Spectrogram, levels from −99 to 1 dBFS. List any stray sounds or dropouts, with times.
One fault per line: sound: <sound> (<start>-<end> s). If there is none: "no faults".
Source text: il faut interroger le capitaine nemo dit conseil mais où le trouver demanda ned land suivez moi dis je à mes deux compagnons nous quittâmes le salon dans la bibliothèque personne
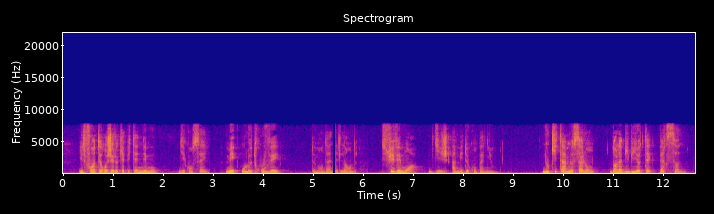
sound: dropout (5.4-5.4 s)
